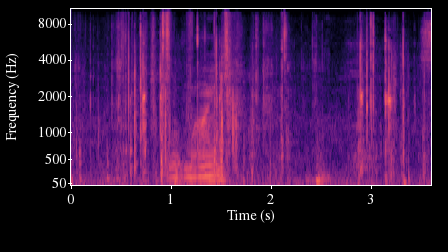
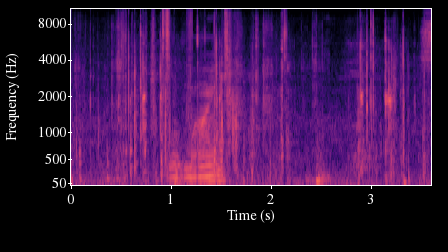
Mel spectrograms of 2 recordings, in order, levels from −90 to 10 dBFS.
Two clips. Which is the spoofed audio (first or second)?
first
